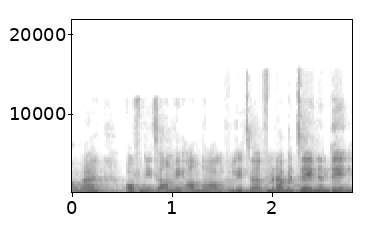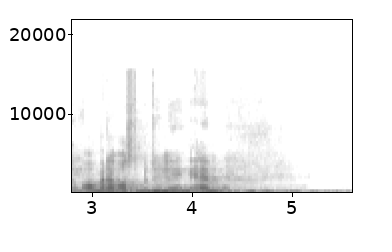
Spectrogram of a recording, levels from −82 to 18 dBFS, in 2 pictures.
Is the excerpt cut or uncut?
cut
